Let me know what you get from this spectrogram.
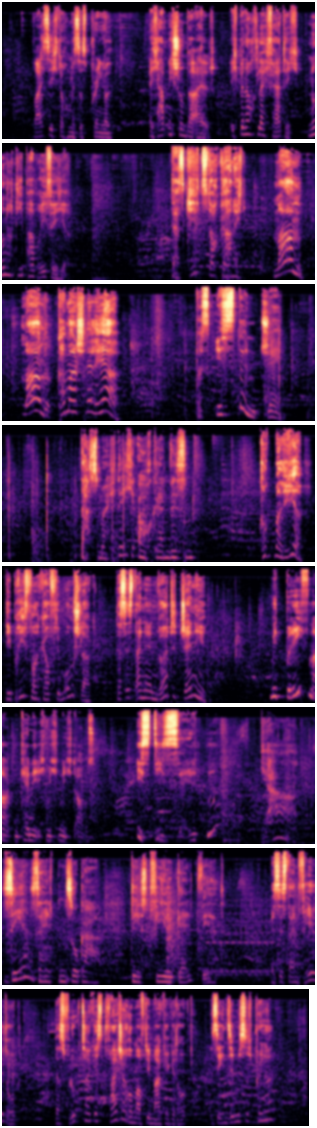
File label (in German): Hoerspiel; Seaport Secrets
